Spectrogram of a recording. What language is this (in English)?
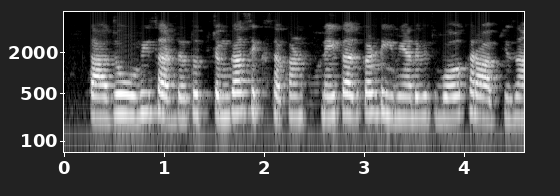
Punjabi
